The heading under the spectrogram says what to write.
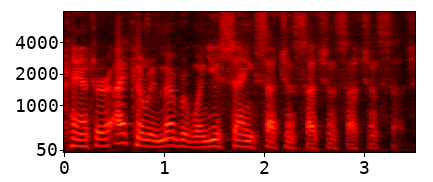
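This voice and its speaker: A man talks in a dark, mellow tone. He keeps a moderate pace. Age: 80s+. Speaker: cantor. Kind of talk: interview, reminiscing.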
